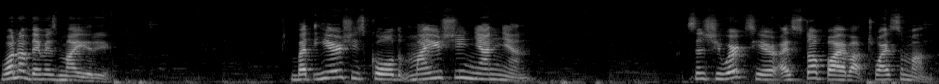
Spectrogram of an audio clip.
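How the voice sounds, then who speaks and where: A woman with a bright, fairly high voice reads a visual novel aloud for her playthrough. Her delivery swings widely in pitch and slips into casual, chatty reactions. Music plays behind her. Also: unhurried, long pauses. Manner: chatty, expressive, reacting fondly to the game. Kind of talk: reading game narration aloud with casual asides. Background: background music.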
